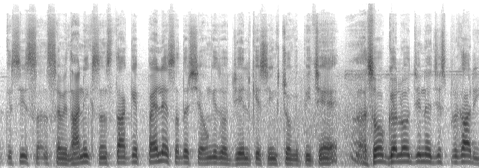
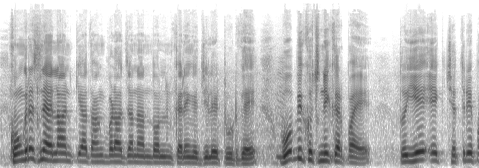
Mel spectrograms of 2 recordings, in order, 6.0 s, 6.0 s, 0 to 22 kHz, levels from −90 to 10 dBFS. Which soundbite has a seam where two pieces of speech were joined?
first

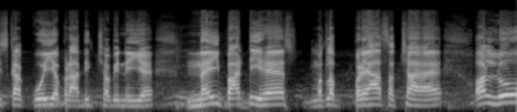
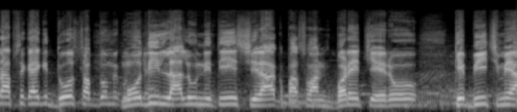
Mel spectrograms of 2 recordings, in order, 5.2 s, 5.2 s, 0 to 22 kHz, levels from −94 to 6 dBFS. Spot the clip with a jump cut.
second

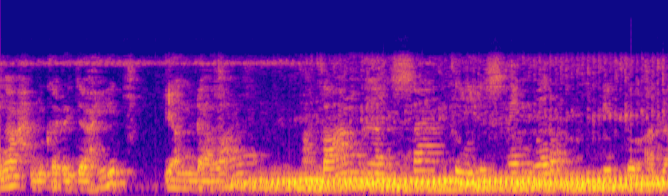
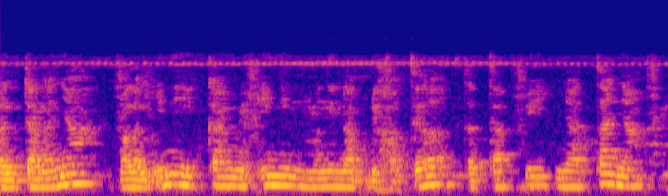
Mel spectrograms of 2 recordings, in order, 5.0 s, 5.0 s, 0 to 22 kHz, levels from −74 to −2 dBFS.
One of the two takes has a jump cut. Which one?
first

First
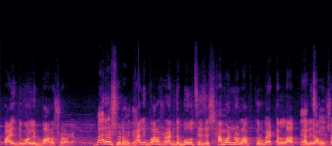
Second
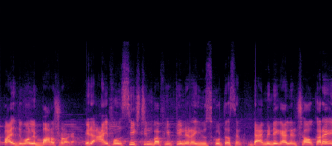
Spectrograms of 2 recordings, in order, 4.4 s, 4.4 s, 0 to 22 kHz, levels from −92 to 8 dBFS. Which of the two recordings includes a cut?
second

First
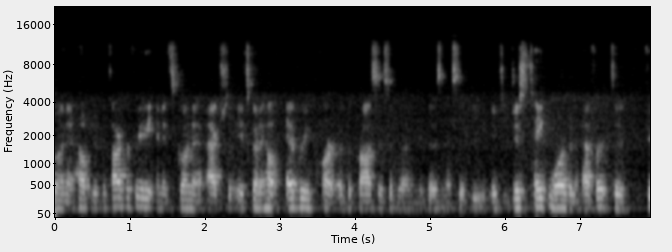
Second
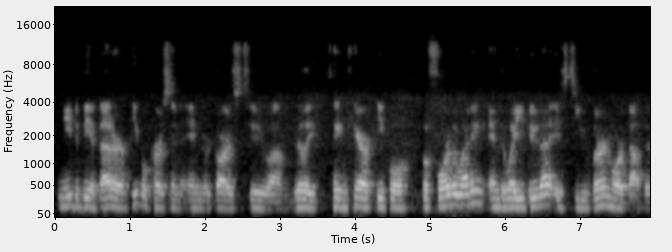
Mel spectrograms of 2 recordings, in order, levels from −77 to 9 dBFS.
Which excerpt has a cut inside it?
second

